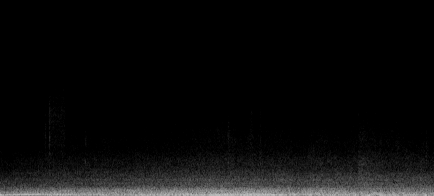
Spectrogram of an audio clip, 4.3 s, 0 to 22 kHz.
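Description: Hyundai Elantra N Line fitted with a JB4 tuner pulls hard under acceleration, a steady loud engine drone with a rising tone, heard from inside the car with no talking.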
